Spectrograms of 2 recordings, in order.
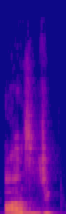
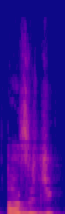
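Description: First: No vowel is heard between z and c. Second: A vowel is heard between z and c. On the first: The speaker calls it wrong. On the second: The speaker calls it right.

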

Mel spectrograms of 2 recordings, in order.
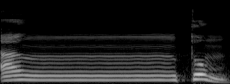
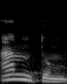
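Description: First: The n sound is held through the nose. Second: The n sound is short and plain. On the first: The speaker calls it right. "আং নাকের ভিতর নিতে হবে, গুণনা করতে হবে" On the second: The speaker calls it wrong. "এখানে যে ভুলটি করি সেটি হচ্ছে আনতুম বলি"

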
